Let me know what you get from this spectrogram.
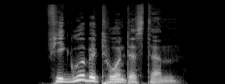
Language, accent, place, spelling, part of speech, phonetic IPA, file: German, Germany, Berlin, figurbetontestem, adjective, [fiˈɡuːɐ̯bəˌtoːntəstəm], De-figurbetontestem.ogg
- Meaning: strong dative masculine/neuter singular superlative degree of figurbetont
